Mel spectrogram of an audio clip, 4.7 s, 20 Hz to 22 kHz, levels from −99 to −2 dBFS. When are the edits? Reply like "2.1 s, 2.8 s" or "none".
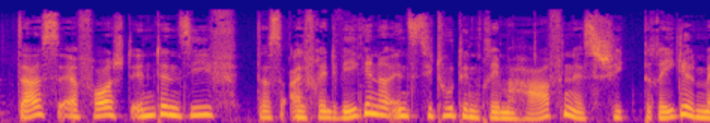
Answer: none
